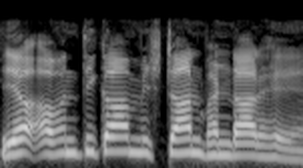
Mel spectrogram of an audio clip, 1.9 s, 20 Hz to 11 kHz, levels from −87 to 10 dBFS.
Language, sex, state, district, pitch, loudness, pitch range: Hindi, male, Jharkhand, Deoghar, 230 Hz, -15 LUFS, 200-240 Hz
